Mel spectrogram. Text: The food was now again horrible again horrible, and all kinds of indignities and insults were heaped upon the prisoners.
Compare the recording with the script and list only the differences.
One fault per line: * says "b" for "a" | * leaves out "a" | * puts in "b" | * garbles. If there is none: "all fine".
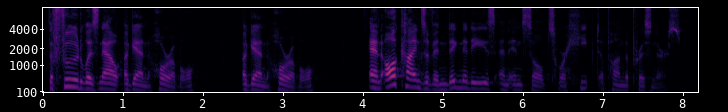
all fine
